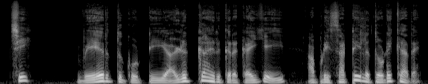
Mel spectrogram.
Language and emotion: Tamil, disgusted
